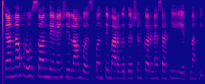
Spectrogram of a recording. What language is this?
Marathi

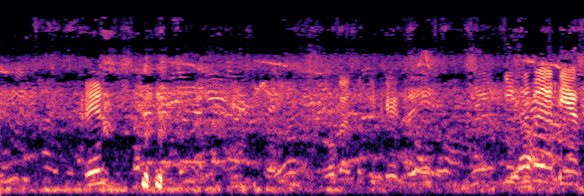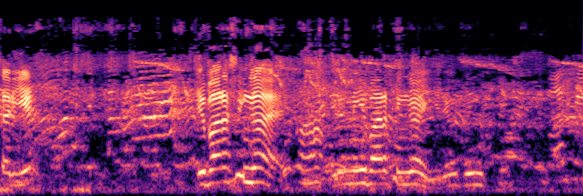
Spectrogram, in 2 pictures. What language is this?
Arabic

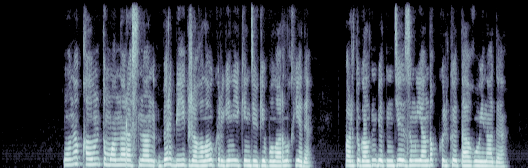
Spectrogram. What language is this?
Kazakh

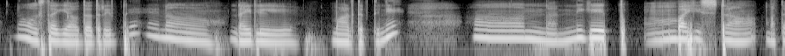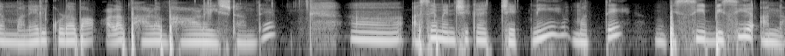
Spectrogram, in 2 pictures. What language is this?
Kannada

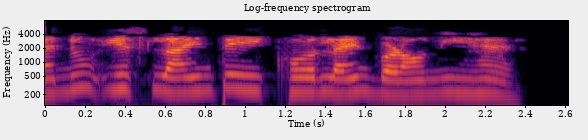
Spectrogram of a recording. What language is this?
Punjabi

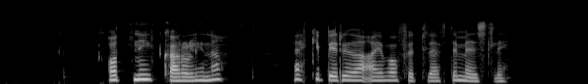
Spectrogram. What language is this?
Icelandic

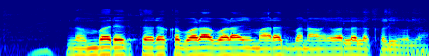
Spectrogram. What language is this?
Bhojpuri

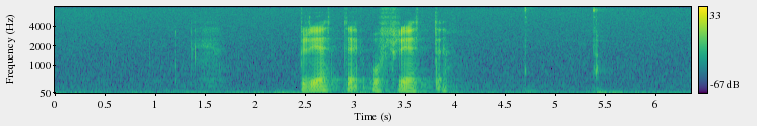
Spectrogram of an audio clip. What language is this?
Faroese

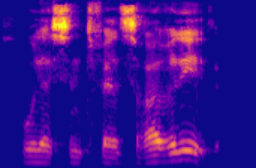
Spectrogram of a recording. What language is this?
Kabyle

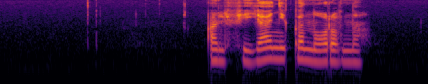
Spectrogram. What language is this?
Russian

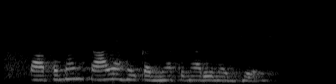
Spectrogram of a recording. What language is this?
Marathi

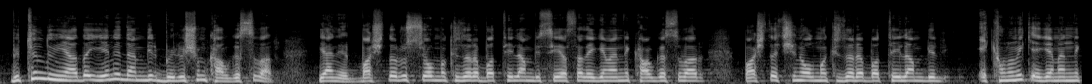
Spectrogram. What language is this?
Turkish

